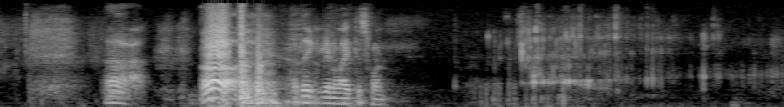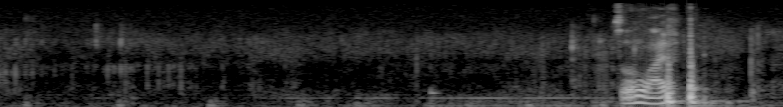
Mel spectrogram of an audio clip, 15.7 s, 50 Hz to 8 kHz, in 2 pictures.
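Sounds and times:
speech: 1.0s - 1.4s, 2.0s - 4.0s, 14.1s - 14.7s
fizzy watermelon beer pouring into a cup: 4.9s - 10.3s.

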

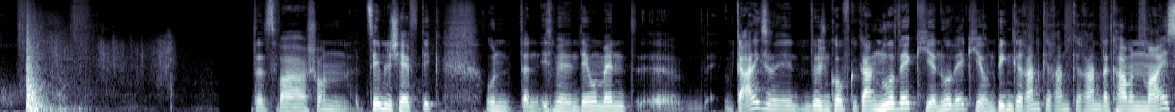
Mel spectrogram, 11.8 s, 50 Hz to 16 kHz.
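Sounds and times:
faint thud: 0.2s - 1.8s
gunshot with rumbling echo: 0.2s - 2.2s
speech: 2.6s - 11.7s.

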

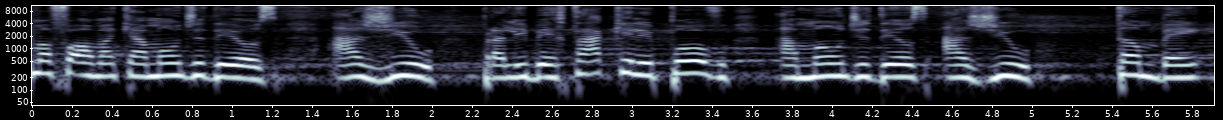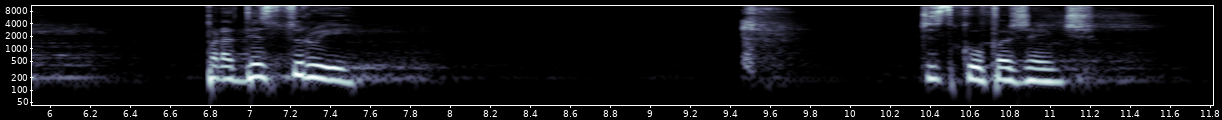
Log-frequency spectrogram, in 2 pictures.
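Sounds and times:
speech: 0.0s - 6.0s, 6.8s - 7.6s, 10.4s - 11.3s
person sneezing: 9.4s - 9.9s.

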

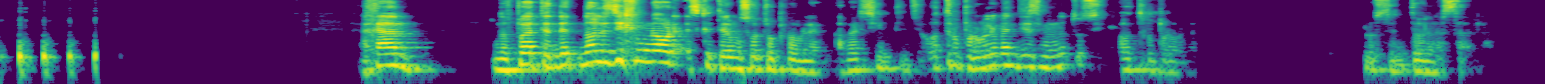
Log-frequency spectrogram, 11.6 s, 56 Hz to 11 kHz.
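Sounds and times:
knocking on a door: 0.0s - 0.8s
speech: 2.7s - 9.0s, 10.2s - 11.2s.

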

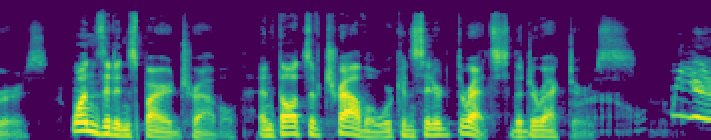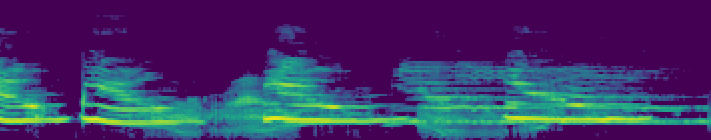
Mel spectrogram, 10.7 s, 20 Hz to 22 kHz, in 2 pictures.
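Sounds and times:
speech: 0.2s - 4.8s
cat meowing: 5.1s - 10.6s.

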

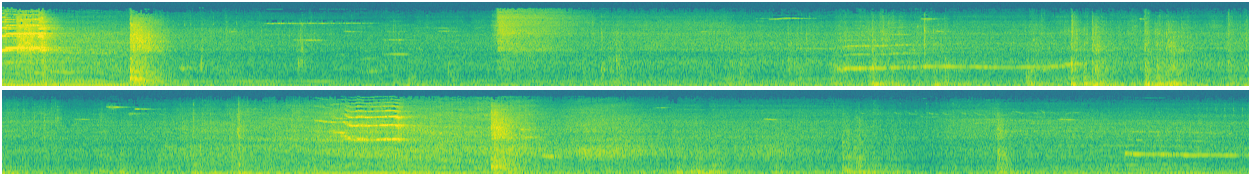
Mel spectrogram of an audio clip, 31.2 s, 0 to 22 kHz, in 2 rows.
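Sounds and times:
bin lorry driving down a residential street during refuse collection: 0.0s - 31.1s.

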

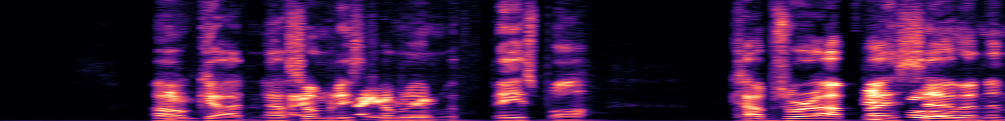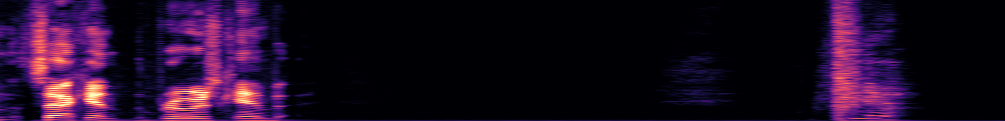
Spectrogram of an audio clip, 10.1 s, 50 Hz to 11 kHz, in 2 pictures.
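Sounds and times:
low hum: 0.0s - 10.0s
speech: 0.8s - 3.1s, 3.7s - 6.6s, 9.3s - 9.6s
person sneezing: 9.1s - 9.7s.

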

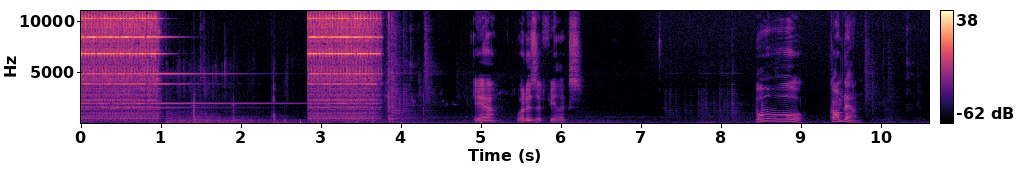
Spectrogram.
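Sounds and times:
old-fashioned telephone bell ringing: 0.0s - 3.8s
speech: 4.9s - 6.4s, 8.4s - 9.9s.

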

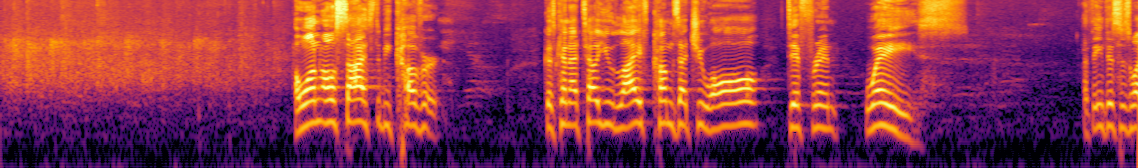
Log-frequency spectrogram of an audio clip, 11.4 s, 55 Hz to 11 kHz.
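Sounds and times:
crowd applauding: 0.0s - 3.0s
speech: 3.0s - 4.5s, 5.5s - 9.5s, 10.8s - 11.3s.

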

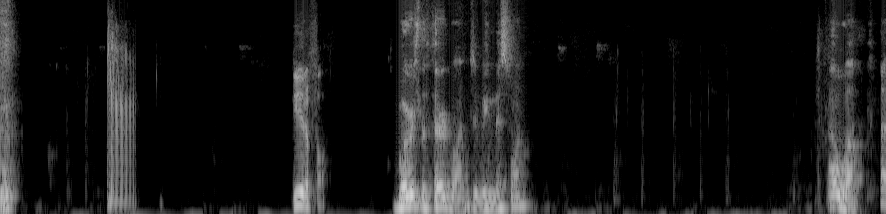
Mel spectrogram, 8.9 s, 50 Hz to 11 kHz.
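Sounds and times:
people imitating fart noises with mouths: 0.0s - 0.3s, 1.0s - 1.6s
speech: 2.9s - 5.4s, 8.2s - 8.8s.

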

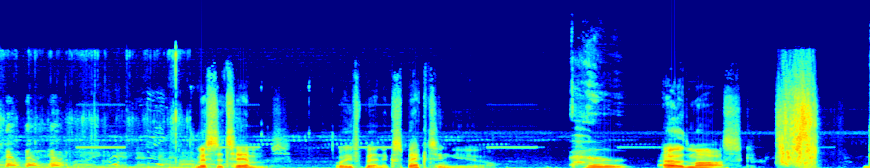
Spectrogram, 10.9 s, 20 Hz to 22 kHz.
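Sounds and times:
dog barking loudly: 0.0s - 0.9s
speech: 2.5s - 3.3s, 4.2s - 6.0s, 7.1s - 9.8s.

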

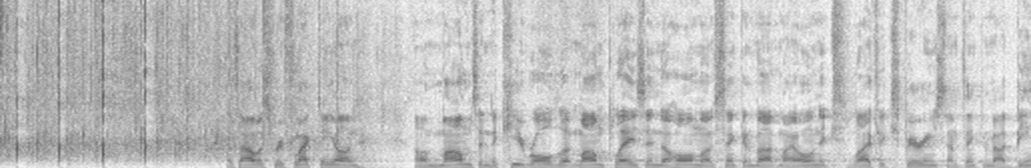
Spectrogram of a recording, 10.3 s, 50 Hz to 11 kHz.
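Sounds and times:
audience applauding: 0.0s - 4.0s
speech: 2.3s - 10.3s.

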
